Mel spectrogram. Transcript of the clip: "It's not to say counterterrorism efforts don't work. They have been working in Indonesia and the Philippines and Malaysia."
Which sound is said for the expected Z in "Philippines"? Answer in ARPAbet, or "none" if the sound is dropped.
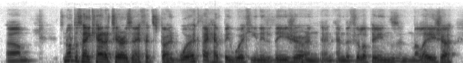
Z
